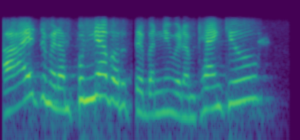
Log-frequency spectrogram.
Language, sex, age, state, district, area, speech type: Kannada, female, 60+, Karnataka, Bangalore Rural, rural, conversation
